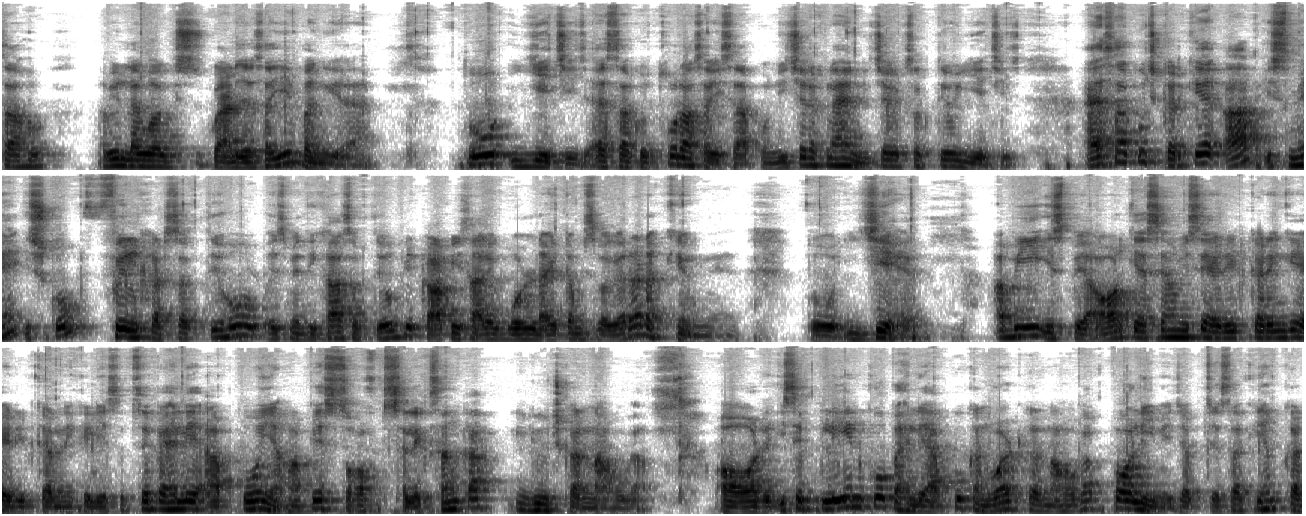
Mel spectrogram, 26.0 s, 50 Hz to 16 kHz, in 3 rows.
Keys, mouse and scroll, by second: 0.1-1.1 alt+middle drag, 1.6 scroll down 1, 1.9-2.5 alt+middle click, 2.7 click, 3.0 z, 3.3-3.9 middle drag, 4.7-5.9 click, 5.9-6.9 alt+middle click, 6.9 z, 8.6-9.2 alt+middle click, 9.8 click, 10.0 z, 10.5-11.1 alt+middle click, 11.4-12.4 scroll down 1, 12.4 z, 13.1 click, 14.7 z, 15.3-15.9 alt+middle click, 16.3 z, 16.6 middle click, 17.5 middle click, 17.5 click, 17.7 z, 18.0-18.6 alt+middle drag, 22.7 z, 23.1-23.7 alt+middle click, 23.7 scroll down 1, 24.0-24.6 alt+middle click, 24.6 z, 24.9-25.5 alt+middle click, 25.5 scroll down 1, 25.8-26.0 middle click.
